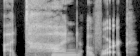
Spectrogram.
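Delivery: slow, breathy whispered aside; soft slow whisper of effort. Real, not acted. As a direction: drop to a whisper to confess it. Admitting the hard effort.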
